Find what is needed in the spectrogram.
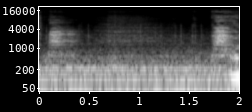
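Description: A man breathing out hard through his mouth against the burn of an extremely hot chili sauce: a noisy exhale at the start that trails off into quieter breathing. Underneath is a low steady rumble in a vehicle cabin, and his voice starts again near the end.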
